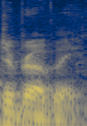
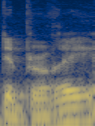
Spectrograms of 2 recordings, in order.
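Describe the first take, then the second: First: The name is said with an English-style pronunciation. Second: The name is said with a French-style pronunciation. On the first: This is the speaker's own everyday pronunciation. "I don't actually speak French, so we'll call it de Broglie" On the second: This is a guess at the native pronunciation. "I'm sure you're supposed to pronounce it differently, but I do not speak French, so it might be like de Broglie or something"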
